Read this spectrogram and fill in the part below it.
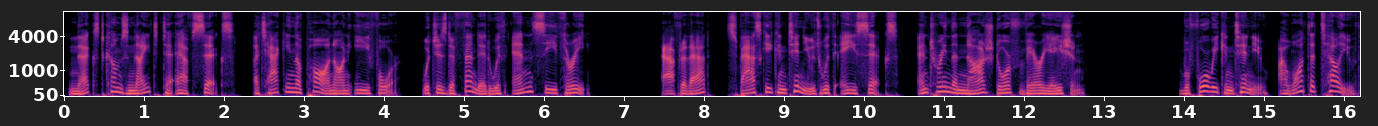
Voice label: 年轻 舒缓叙述

